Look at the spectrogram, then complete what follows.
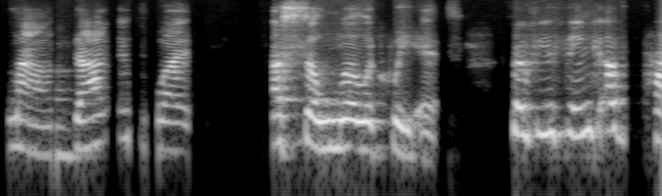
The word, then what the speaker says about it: soliloquy: So if you look at the first one here, this is pronounced soliloquy.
